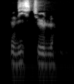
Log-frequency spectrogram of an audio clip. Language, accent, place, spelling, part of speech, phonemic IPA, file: French, France, Lyon, Vistule, proper noun, /vis.tyl/, LL-Q150 (fra)-Vistule.wav
- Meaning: Vistula (Polish river)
